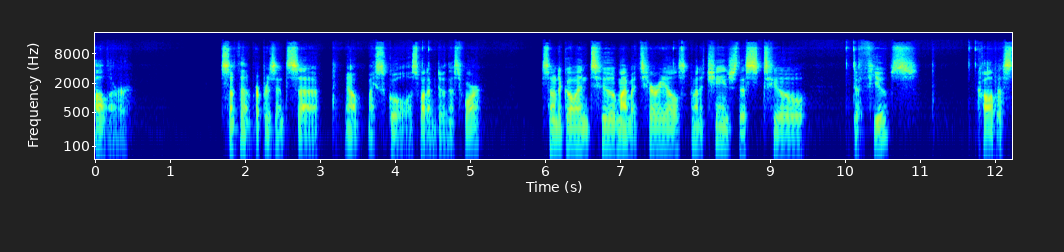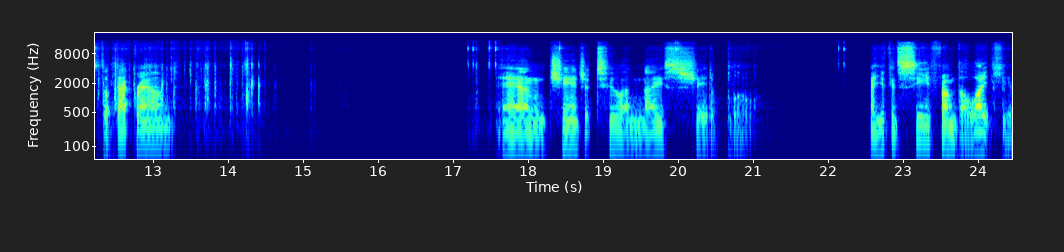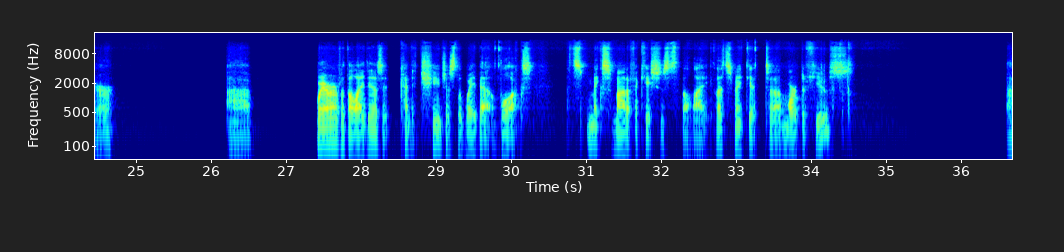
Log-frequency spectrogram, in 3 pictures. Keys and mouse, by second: 4.4 click, 7.8-10.1 drag, 11.8-17.4 drag, 22.2 click, 24.2 g, 33.3-35.2 drag.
